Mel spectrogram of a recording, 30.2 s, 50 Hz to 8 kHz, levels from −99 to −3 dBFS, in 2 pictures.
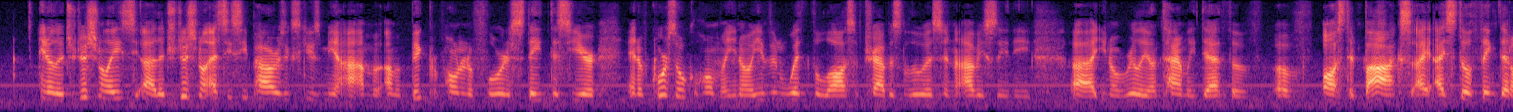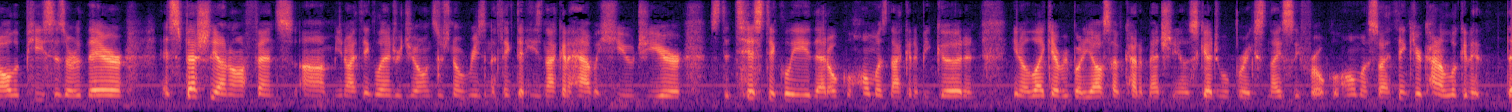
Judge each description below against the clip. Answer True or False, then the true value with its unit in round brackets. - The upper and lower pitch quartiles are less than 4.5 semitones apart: True (2.6 semitones)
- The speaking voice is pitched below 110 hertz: False (135 Hz)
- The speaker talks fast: True (235 wpm)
